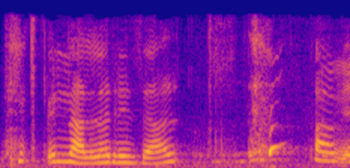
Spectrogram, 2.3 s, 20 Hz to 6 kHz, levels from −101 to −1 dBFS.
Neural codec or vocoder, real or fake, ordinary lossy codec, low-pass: none; real; MP3, 48 kbps; 5.4 kHz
